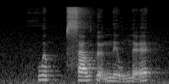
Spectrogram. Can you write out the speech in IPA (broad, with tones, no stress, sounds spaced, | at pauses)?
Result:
h w ə˦˥ p̚ | s a˨˦ w ɗ ə̰ː˧˨ n e˧˩ w n ɛ̰˧˥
